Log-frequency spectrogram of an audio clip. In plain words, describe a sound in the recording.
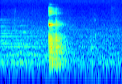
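A glass clinks as it is set down on a wooden counter.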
